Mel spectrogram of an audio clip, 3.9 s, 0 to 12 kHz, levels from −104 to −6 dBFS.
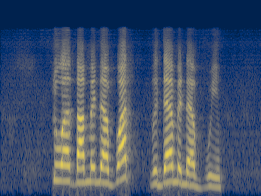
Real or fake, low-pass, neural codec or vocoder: fake; 7.2 kHz; codec, 16 kHz, 0.7 kbps, FocalCodec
